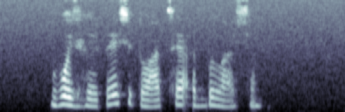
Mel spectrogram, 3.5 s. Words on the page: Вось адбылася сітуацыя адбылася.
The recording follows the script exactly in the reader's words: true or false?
false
